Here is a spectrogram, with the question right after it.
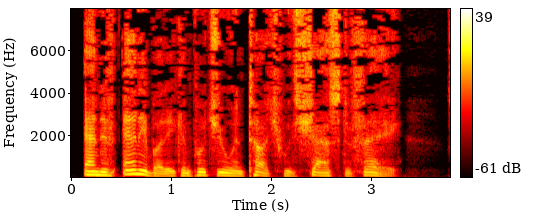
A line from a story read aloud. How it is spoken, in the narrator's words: Sortilege said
